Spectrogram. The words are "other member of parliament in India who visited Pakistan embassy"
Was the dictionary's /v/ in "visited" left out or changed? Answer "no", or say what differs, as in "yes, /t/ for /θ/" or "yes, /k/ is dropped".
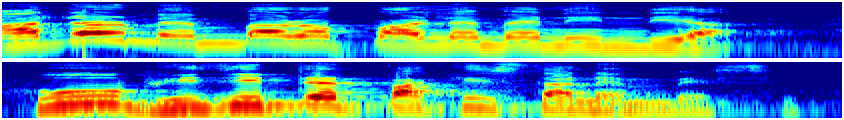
yes, /b/ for /v/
